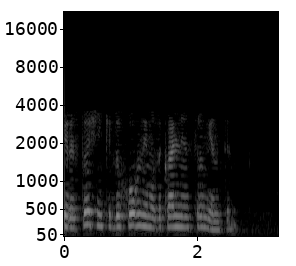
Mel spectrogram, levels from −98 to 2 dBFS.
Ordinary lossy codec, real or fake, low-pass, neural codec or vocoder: MP3, 16 kbps; real; 3.6 kHz; none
